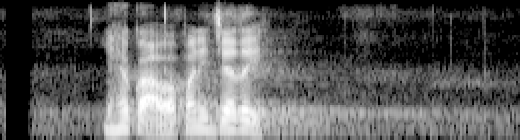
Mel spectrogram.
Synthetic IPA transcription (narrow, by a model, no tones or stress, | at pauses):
jaɦãkoa̰wapanid͡zjad̪ʌj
